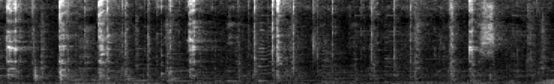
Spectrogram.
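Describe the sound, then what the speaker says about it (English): Milk and flour being whisked for Portuguese custard tarts, with a whisk ticking quickly and rhythmically against the bowl close up. A voice is heard briefly underneath. "it's very important to whisk the milk and the flour"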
